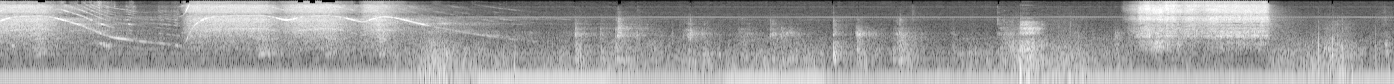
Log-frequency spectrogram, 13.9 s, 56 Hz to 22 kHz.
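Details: High-pitched dental drill whine rising and falling, then short bursts and air hiss over low room hum, while preparing an MO class 2 amalgam cavity on a mandibular first molar.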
